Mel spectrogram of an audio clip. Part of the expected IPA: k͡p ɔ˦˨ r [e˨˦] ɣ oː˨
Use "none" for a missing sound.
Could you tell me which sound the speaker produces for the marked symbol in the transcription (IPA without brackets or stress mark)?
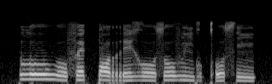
e˨˦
